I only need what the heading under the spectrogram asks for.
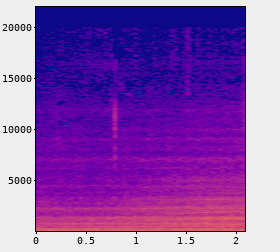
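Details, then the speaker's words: Kingroon KLP1 3D printer mainboard cooling fan roaring at 100% with a steady whoosh and thin high tone; to be capped at 80% and regulated by processor temperature. The power-supply fan hum was cured by lubrication. "цей вже турбореактивна тяга бо на 100% масла А ми поставимо йому максимум 80 і буде регулюватись по температурі"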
